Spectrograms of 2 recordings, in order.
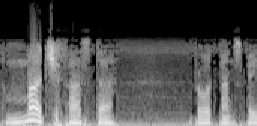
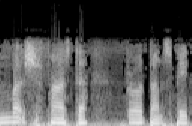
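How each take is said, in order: First: The word much carries strong stress. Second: The word much is said lightly, without stress. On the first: "if we want to stress this, we might stress it" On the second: "it's kind of looks like a function word to me"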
